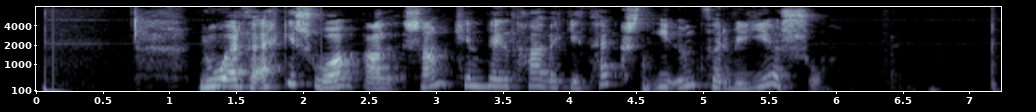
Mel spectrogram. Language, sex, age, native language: Icelandic, female, 50-59, Icelandic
